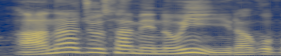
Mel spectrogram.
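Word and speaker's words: ἀναζωσάμενοι: 근데 이거를 헬라어 말을 보면 아나조 아나조사메노이라고 발음하는 헬라어 뜻인데이 뜻이 뭐냐 여행 등의 출발을 위해 의복을 허리띠로 조이고 단단한 태세를 취하다.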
